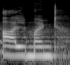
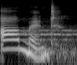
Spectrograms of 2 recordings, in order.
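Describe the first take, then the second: First: The L sound is clearly pronounced. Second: The L sound is completely silent. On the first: The speaker calls it wrong. "इसको लोग क्या पढ़ते हैं, आलमंड ... जो कि बिल्कुल गलत है" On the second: The speaker calls it right. "एल इसमें साइलेंट है ... इट्स प्रोनाउंस्ड एज आमेंड"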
